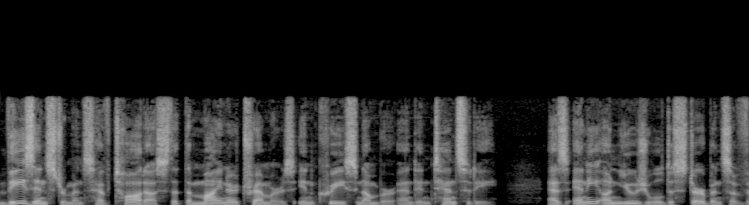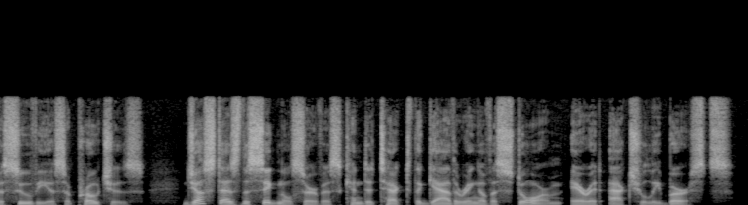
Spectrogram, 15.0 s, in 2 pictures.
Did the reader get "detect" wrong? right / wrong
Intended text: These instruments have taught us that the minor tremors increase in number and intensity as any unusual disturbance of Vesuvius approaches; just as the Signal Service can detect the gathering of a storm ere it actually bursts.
right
